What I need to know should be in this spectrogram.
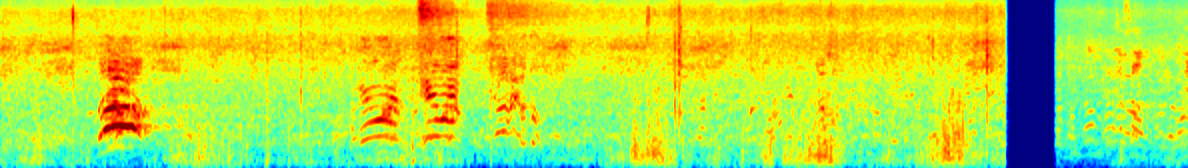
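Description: Men shout loudly on an open field.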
